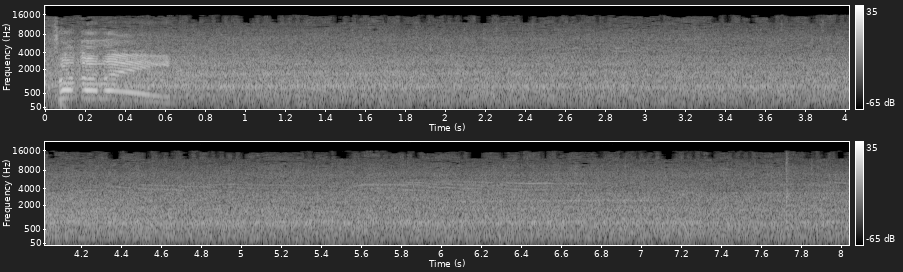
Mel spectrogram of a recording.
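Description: A large stadium crowd cheers loudly and steadily.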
